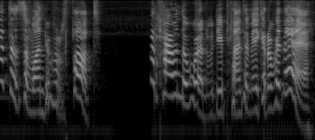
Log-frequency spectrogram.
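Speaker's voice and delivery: put-on slipping Welsh accent. Voicing a character answering a suggestion in a story scene: slipping Welsh accent. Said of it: "My my Welsh accent is just slipping".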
